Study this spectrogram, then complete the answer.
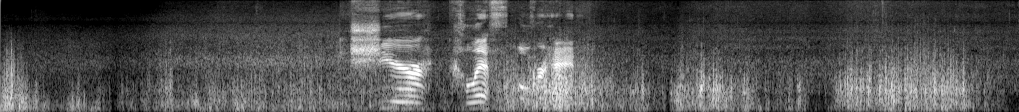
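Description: Gusty wind buffets the microphone beside freezing winter water at a low level under a sheer cliff, a rough rumble running the whole time beneath steady close talking.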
